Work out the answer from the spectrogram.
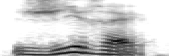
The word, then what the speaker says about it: j'irai: The first one, j'irai. Okay, remember, final S not pronounced.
